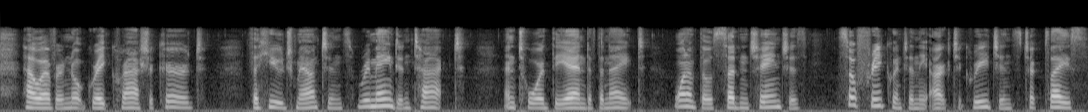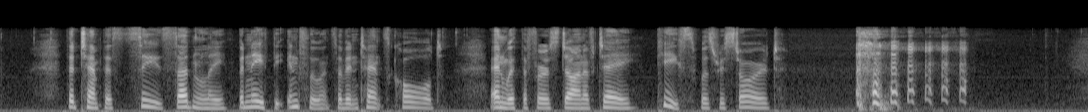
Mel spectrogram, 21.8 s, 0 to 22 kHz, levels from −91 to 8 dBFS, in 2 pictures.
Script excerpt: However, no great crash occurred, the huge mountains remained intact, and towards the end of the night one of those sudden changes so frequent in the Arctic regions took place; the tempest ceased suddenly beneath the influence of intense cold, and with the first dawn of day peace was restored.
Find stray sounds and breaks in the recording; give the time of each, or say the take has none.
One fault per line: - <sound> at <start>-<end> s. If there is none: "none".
- laugh at 19.4-20.6 s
